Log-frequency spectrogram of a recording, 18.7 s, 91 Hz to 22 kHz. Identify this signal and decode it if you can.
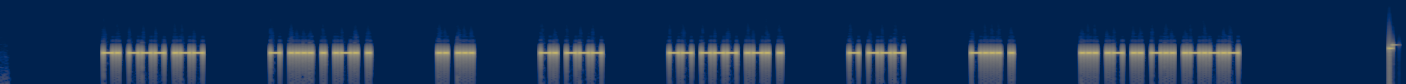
Morse code, heard as a keyed tone, about 27 wpm, 700 Hz. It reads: NOW THERE IS NO MORE TO BE SAID.
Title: 3x Word-Spacing - Sentences from Top 100 Words - 28wpm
